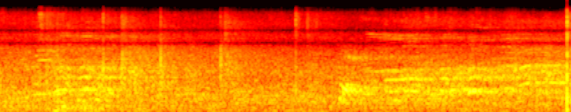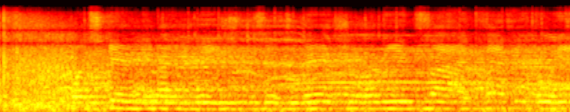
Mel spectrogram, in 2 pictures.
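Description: Starting gun fired once for the start of a race: a single sharp crack about four seconds in, over steady arena crowd chatter. Music begins playing about a second after the shot.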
